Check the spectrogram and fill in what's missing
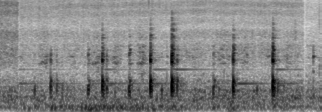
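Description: A spoon stirs crushed garlic and ginger frying in a pressure cooker for beef curry, giving a series of sharp scraping clicks, roughly one or two per half second, over a low steady sizzle.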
